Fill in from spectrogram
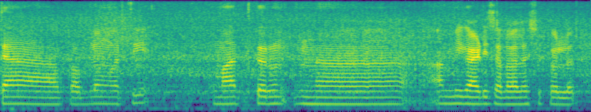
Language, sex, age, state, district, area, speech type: Marathi, male, 18-30, Maharashtra, Nanded, urban, spontaneous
